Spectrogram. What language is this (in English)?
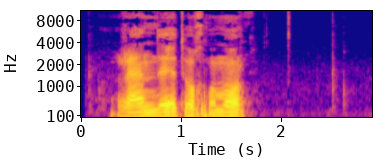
Persian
